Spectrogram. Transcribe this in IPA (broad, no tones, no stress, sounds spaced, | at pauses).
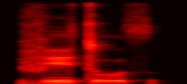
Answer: v e t o θ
